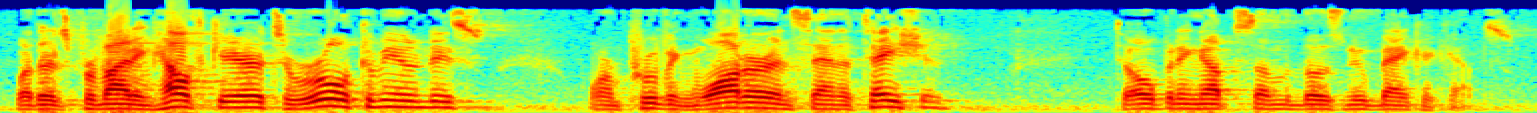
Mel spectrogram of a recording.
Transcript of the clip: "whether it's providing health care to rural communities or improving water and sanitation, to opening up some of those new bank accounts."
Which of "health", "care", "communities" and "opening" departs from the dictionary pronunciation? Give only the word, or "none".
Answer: none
